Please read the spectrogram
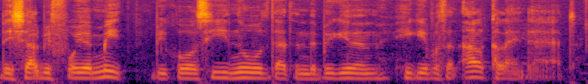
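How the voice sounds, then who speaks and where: A man talks at a fairly quick pace in a fairly high voice. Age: 60s. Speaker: herbalist. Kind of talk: interview.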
